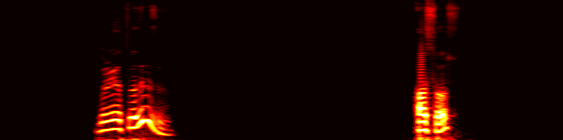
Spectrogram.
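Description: A middle-aged man speaks calmly through a microphone in short bursts.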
